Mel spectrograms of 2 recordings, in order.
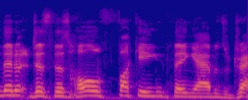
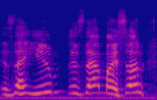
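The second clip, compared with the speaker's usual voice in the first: hopeful mother; 9 semitones higher than usual. Retold or imitated.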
